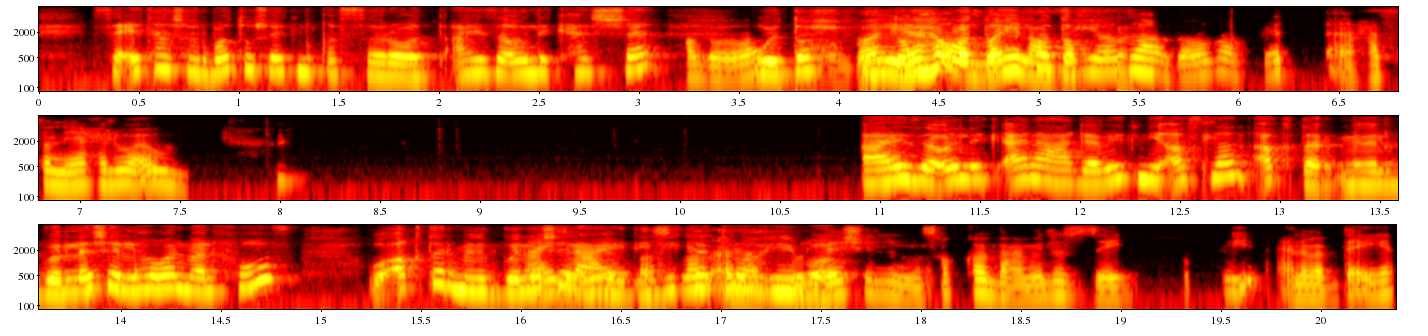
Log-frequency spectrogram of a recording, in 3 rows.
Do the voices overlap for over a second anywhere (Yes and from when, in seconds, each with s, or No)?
Yes, from 3.6 s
